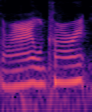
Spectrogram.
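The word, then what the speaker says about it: Raya Lucaria: The Academy of Rhea Lucaria. Actually pronounced Rhea Lucaria.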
